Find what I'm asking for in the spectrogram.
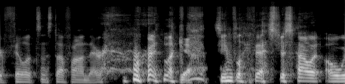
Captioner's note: chuckles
